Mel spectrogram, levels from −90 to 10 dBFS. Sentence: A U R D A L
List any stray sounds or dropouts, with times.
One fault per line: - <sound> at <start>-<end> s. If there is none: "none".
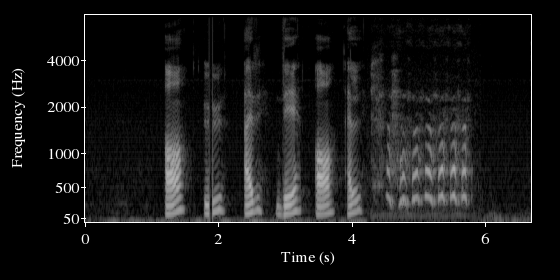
- dropout at 1.9-1.9 s
- laugh at 4.3-5.8 s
